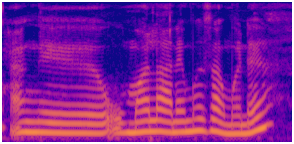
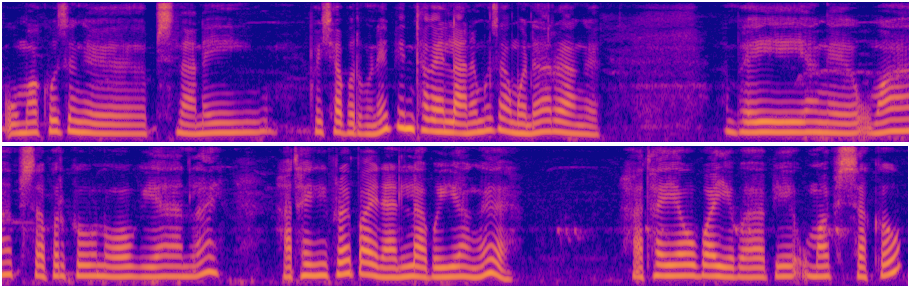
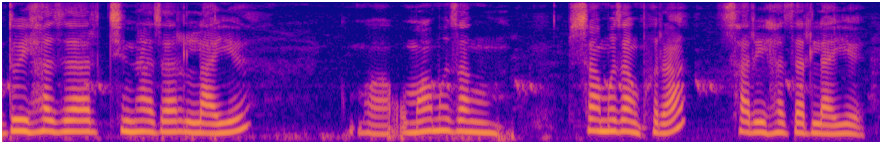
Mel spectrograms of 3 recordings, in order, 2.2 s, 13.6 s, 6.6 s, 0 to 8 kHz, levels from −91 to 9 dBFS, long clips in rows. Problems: background sounds at intervals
